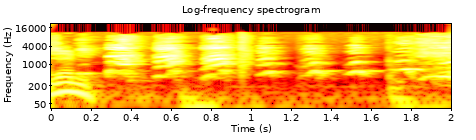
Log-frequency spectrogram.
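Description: People laughing: a string of short laughs and chuckles.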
